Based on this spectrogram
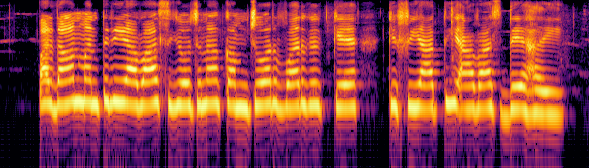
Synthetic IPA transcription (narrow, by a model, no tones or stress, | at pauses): pɾəd̪ʱanmənt̪ɾiaʋasjod͡ʒnakəmd͡ʒoːɾʋəɾɡke | kɪpʰijat̪iaʋazd̪eɦəj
